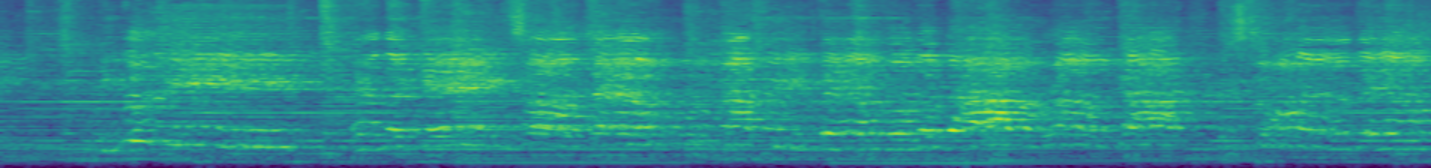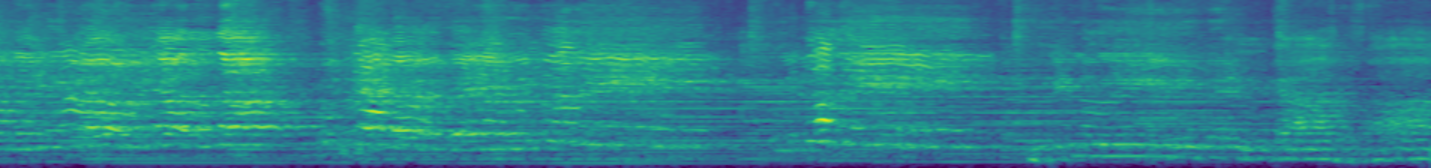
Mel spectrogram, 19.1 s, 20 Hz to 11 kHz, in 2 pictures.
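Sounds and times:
digital piano accompaniment: 0.0s - 19.0s
voices singing worship song: 0.0s - 19.0s.

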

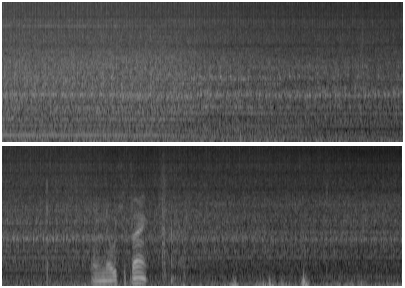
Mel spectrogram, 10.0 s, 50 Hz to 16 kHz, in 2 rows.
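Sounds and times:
minivan engine idling: 0.0s - 10.0s.

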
